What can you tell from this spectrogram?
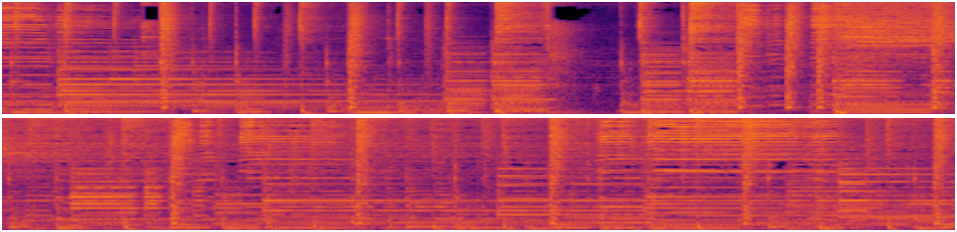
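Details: Upbeat jazz with drum kit, piano and saxophone fills the recording, briefly dropping out near four seconds, with no animal voice.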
